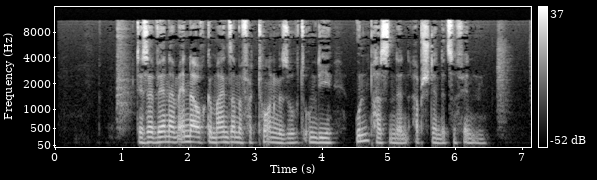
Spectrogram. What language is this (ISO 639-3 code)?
deu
